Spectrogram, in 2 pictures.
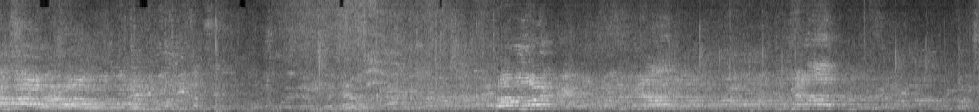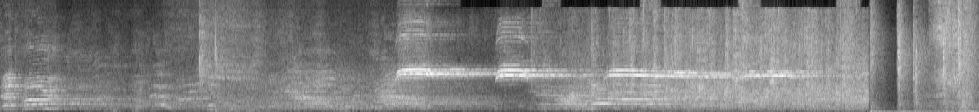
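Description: Young men shout to each other across an open, echoing pitch.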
